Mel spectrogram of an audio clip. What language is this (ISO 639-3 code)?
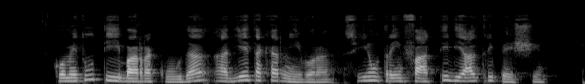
ita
